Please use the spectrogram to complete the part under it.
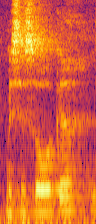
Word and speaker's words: Mississauga: You've come over from Mississauga, is it, in outside Toronto, is that how you pronounce it? – That's right.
